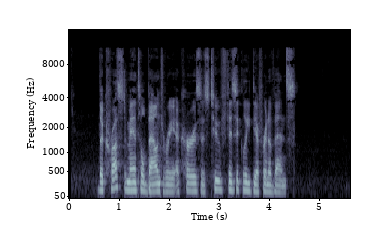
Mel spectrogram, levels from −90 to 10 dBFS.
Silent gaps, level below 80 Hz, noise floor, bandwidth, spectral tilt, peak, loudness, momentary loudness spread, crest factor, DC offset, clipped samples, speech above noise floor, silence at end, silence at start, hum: none; -64 dBFS; -74 dBFS; 11.5 kHz; -5.5 dB/octave; -8 dBFS; -26 LUFS; 6 LU; 18 dB; under 0.1%; under 0.1%; 49 dB; 1.15 s; 0.6 s; none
